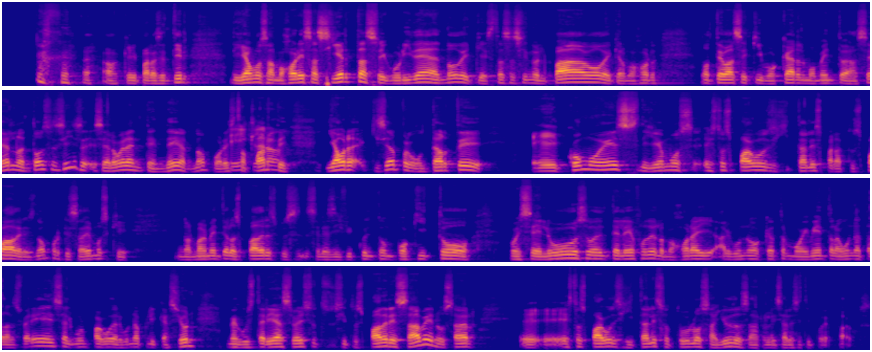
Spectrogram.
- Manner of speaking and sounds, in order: laugh; other background noise
- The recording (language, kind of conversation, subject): Spanish, podcast, ¿Qué retos traen los pagos digitales a la vida cotidiana?
- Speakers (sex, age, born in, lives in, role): male, 20-24, Mexico, Mexico, guest; male, 25-29, Mexico, Mexico, host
